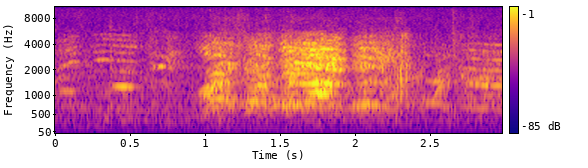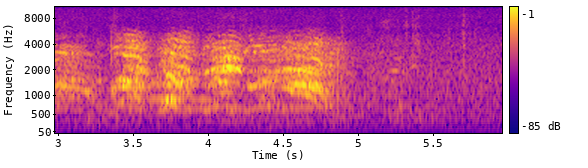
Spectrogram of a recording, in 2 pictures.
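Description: A team of young players shouts a cheer together in the distance, outdoors.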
